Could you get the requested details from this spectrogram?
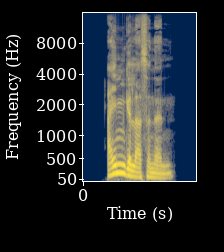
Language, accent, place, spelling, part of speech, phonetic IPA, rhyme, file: German, Germany, Berlin, eingelassenen, adjective, [ˈaɪ̯nɡəˌlasənən], -aɪ̯nɡəlasənən, De-eingelassenen.ogg
- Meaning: inflection of eingelassen: 1. strong genitive masculine/neuter singular 2. weak/mixed genitive/dative all-gender singular 3. strong/weak/mixed accusative masculine singular 4. strong dative plural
